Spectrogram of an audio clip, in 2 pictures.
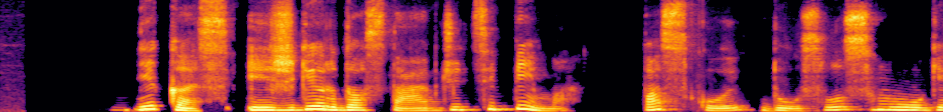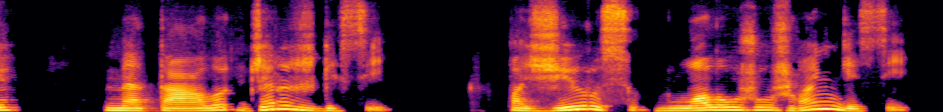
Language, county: Lithuanian, Utena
